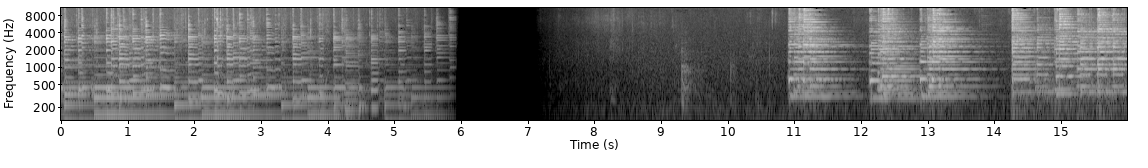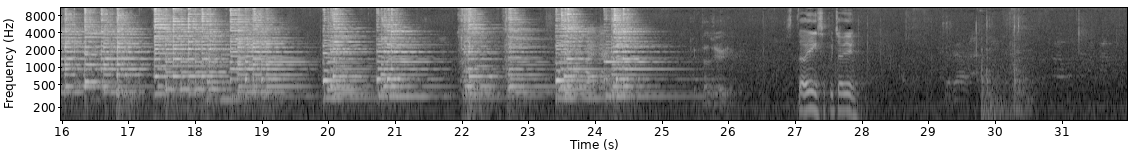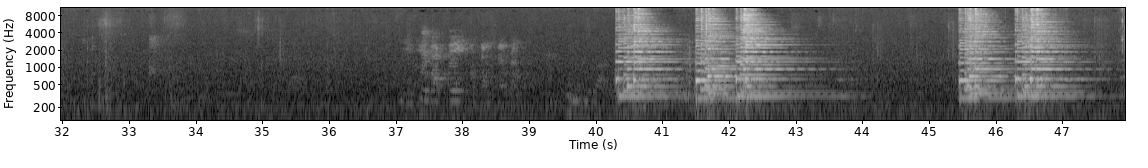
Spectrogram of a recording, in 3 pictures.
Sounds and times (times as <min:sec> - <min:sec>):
Speech: 0:26.9 - 0:28.0, 0:29.2 - 0:29.9, 0:37.1 - 0:39.0.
